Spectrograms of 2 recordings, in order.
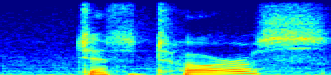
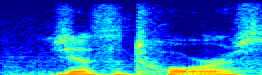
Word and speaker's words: Jyuratodus: We will be hunting a monster known as a Jyuratodus, I believe is how it's pronounced. It's a bit of a strange name. Jyuratodus, I'm pretty sure is what they've said.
